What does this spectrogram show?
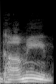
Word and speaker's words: Dhami: Drashti Dhami fans. एक minute, you better pronounce my name right. No, I said Dhami.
